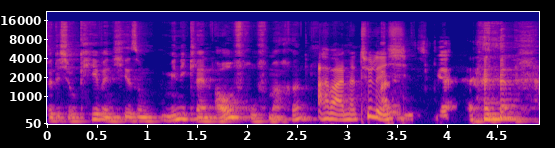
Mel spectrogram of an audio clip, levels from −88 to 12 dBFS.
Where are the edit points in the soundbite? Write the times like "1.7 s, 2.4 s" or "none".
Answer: none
